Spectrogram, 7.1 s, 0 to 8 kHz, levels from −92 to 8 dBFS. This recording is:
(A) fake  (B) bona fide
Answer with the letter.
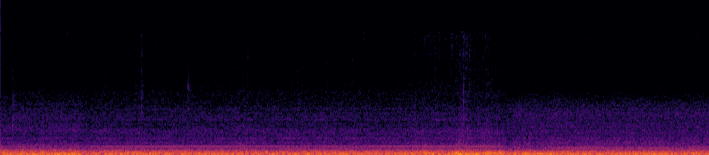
B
